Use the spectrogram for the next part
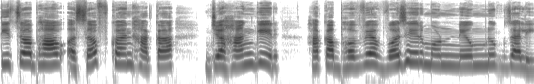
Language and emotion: Goan Konkani, neutral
